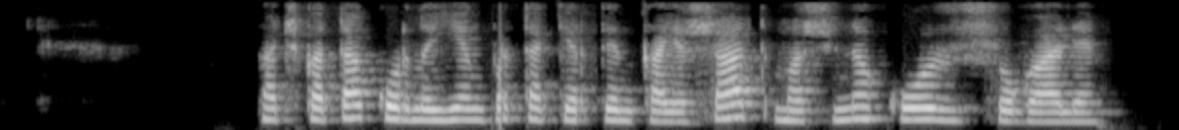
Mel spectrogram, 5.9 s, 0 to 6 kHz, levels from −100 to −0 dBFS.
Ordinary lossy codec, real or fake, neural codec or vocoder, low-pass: AAC, 32 kbps; real; none; 5.4 kHz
